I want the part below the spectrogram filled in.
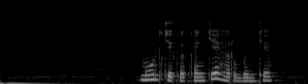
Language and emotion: Russian, neutral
